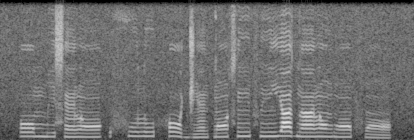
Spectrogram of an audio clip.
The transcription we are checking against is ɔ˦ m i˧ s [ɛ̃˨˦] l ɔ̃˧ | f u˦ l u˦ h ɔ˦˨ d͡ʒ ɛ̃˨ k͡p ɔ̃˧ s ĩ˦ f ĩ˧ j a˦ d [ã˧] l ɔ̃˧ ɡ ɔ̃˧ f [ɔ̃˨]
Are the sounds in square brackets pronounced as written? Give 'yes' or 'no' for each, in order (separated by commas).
no, yes, yes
